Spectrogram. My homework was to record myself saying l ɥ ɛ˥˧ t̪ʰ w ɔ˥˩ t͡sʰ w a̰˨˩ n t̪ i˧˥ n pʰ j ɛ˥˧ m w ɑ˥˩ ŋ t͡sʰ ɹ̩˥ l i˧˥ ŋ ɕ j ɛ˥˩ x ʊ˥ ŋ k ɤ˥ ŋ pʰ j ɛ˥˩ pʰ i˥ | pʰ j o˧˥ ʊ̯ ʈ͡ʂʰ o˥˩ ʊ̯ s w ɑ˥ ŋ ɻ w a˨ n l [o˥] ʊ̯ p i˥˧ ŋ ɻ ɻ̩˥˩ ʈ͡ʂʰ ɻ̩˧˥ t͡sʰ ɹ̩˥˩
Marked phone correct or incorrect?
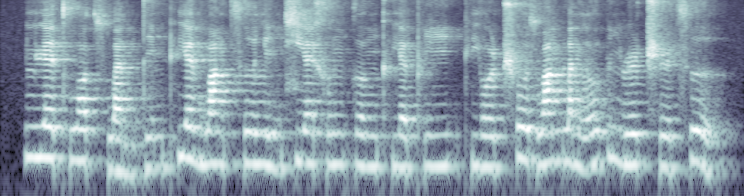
correct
